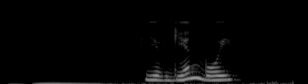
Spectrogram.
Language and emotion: Russian, neutral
